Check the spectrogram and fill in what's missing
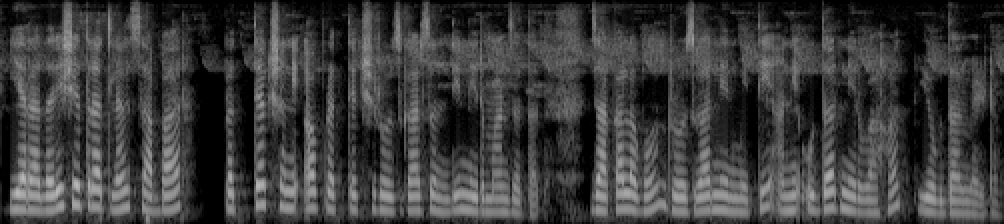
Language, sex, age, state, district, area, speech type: Goan Konkani, female, 18-30, Goa, Canacona, rural, spontaneous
